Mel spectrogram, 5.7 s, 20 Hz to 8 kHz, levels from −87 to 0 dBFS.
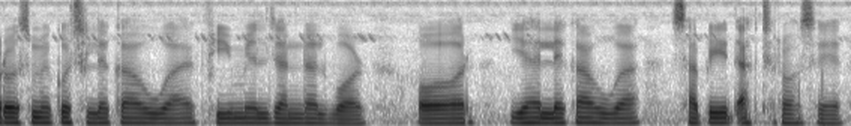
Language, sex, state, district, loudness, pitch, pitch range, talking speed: Hindi, male, Uttar Pradesh, Saharanpur, -17 LUFS, 110 Hz, 105-115 Hz, 170 wpm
